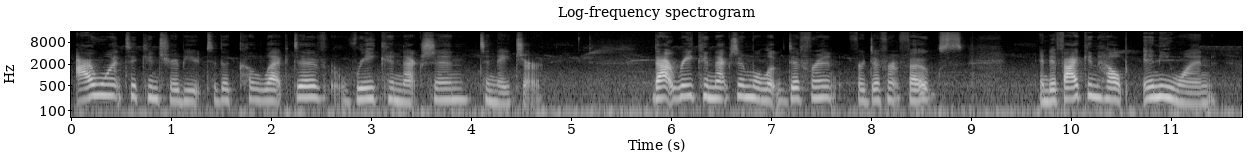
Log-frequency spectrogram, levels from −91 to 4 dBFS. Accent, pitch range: American, 170-225 Hz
